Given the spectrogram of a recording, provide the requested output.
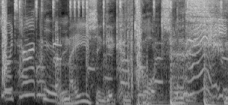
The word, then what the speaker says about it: otaku: Well, that's pronounced otaku.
